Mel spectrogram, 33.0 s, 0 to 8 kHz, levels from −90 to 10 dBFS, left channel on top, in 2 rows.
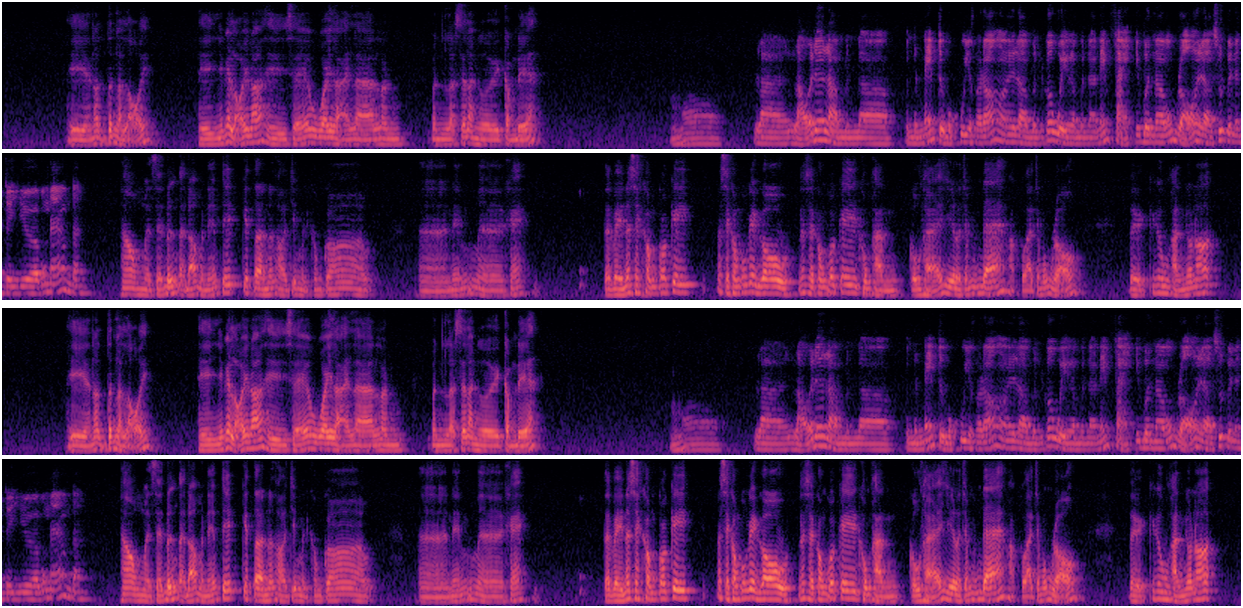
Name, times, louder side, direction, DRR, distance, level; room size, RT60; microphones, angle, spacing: voice 1, 0.9-2.0 2.6-5.3 5.7-7.1 8.9-9.2 18.1-21.5 22.1-23.7 24.5-25.7 26.1-30.9 31.5-32.6, right 3 dB, 35° right, 0.5 m, -26 dB
voice 2, 9.1-9.6 10.0-17.7 25.0-25.1, left 2 dB, 35° left, 1.0 m, -32 dB
6.2 x 6.0 x 4.6 m
head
